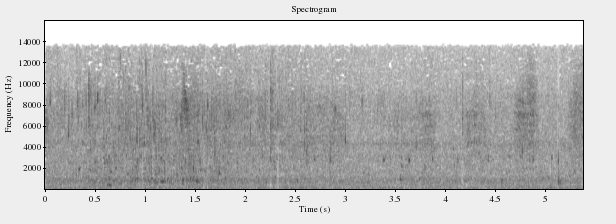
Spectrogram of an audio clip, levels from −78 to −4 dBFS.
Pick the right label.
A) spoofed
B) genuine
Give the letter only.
B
